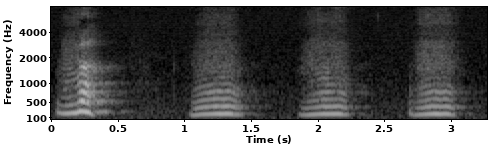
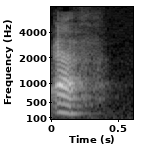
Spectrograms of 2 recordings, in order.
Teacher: V is a voiced sound and F is voiceless. Other than that, the V and the F are exactly the same.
